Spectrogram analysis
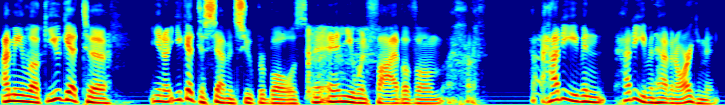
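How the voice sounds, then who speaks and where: A man's voice: medium pitch, big pitch swings, quick pace, dry recording. A man hosting a sports talk radio interview, informal and punchy, piling up examples as he goes.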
